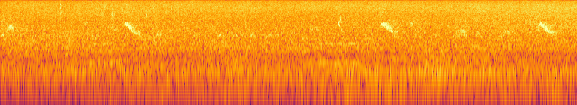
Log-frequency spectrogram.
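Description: A bird repeating a short, high, downward-sliding call every two to three seconds, with fainter chirps in between, over a steady low background rumble.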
